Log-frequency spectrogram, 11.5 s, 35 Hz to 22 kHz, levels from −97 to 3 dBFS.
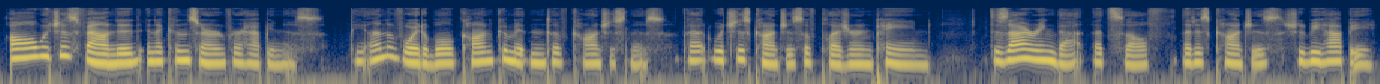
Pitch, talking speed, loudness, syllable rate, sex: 195 Hz, 165 wpm, -19 LUFS, 5.1 syllables/s, female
